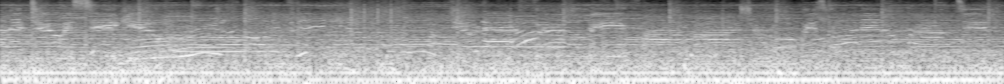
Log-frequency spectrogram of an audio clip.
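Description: Steady drone of a small single-engine propeller airplane's engine heard from inside its cabin during the climb, with people's voices and laughter over it.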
